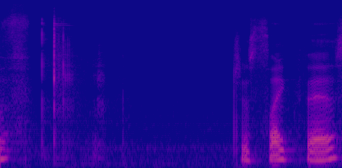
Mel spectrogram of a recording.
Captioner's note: needle clinks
